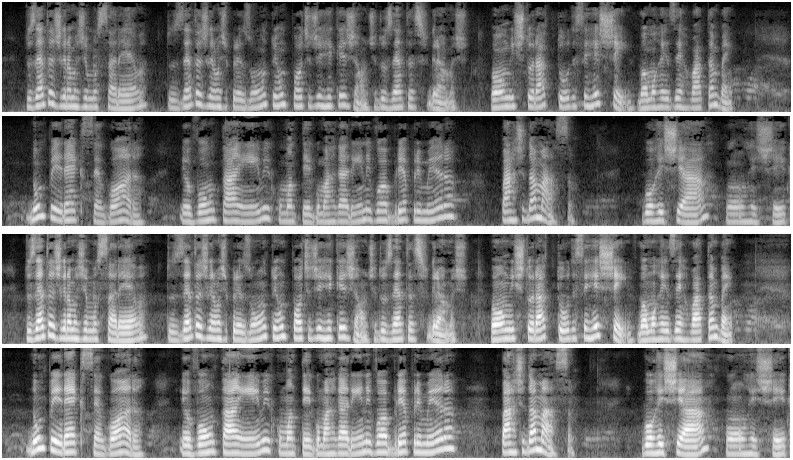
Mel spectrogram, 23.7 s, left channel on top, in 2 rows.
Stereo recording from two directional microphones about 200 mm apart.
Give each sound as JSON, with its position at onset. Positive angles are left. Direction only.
{"t": 0.4, "sound": "speech", "side_deg": -15}
{"t": 12.3, "sound": "speech", "side_deg": -15}
{"t": 21.5, "sound": "speech", "side_deg": -15}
